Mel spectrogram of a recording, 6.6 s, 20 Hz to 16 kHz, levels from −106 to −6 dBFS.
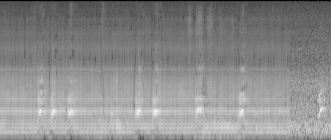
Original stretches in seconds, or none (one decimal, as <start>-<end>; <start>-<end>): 5.8-6.6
